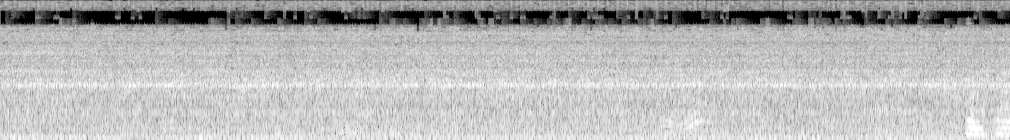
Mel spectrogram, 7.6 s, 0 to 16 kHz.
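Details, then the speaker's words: 2002 Nissan Altima that ran rough with hesitation, after a basic tune-up with new spark plugs and clean gasoline: even, steady idle hum at constant level, no stumbles or hesitation; engine runs smoothly. "simple things pay off no more hesitation just with the plugs and some clean gasoline"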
